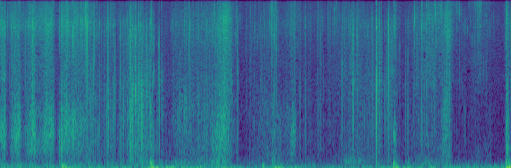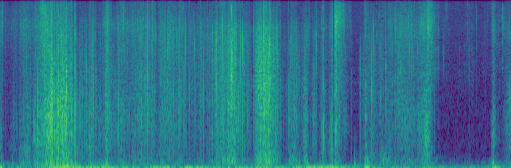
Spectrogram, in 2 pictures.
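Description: The metal bodies of two pencil microphones press and rub against the fuzzy brown skin of a single solid, medium-sized whole kiwi fruit. Irregular dry rustling, scraping and crackling friction fill the clip, with a heavy low-end rumble of handling noise. The rubbing grows louder and denser in the middle before easing off toward the end.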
